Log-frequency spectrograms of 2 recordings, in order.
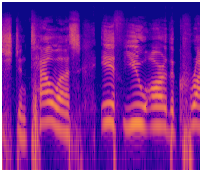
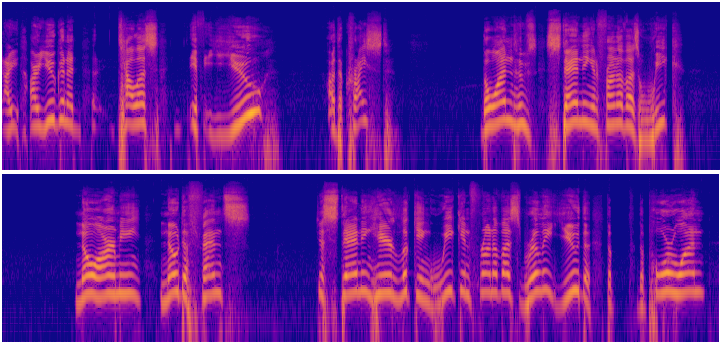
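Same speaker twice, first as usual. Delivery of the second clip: heavily sarcastic put-on tone; 2 semitones higher than usual. Acting out the high priest questioning Jesus: imitating sarcastic questioning. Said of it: "was asking this sarcastically".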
